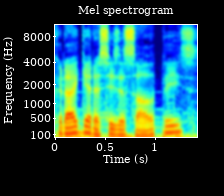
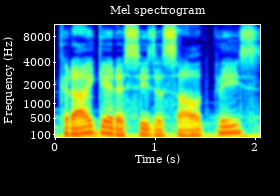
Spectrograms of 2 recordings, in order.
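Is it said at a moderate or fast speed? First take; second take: fast; moderate. First: It is said linked at a faster speed. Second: It is said linked at moderate speed.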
